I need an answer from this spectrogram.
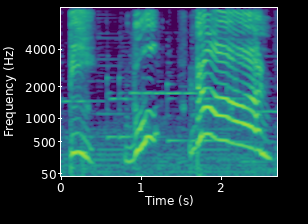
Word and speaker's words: tiburón: agudas Como por ejemplo japonés japonés o tiburón tiburón Ay qué miedo me dan Bueno ya sabemos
